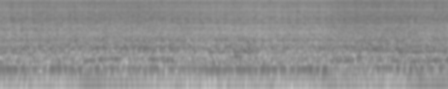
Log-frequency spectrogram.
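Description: Diesel engine of a Volvo MC-series skid-steer loader running steadily while the loader is driven into a dirt pile, its pitch wavering slightly as it takes load. The push is a test of whether the drive locks up when the machine strains.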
